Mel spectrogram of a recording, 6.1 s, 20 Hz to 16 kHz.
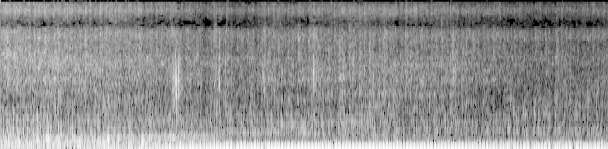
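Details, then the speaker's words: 1968 Impala with 327 300 hp V8 and Turbo 400, unused about 40 years, started on poured-in gas after only cleaning the points: deep, steady, even V8 burble with no knocks or misses; normal idle. "all I did was clean the points off and left everything else alone and it's just sitting here idling and we just ran out of gas"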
